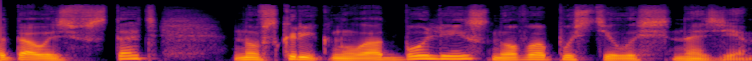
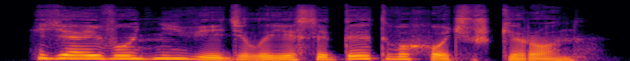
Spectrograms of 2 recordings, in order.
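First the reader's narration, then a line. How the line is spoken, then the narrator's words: Soft. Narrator (Russian): сказала мягко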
